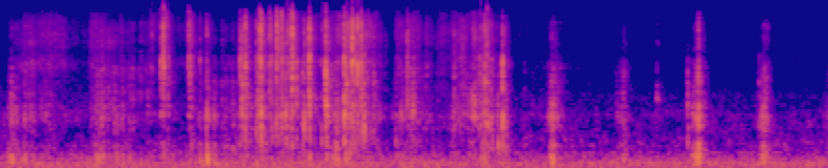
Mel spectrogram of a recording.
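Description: Clear plastic snack wrapper crinkling and rustling as it is handled, in a dense run of crackles over a few seconds, followed by a few separate light knocks.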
